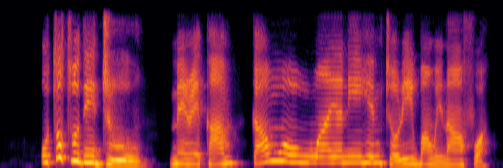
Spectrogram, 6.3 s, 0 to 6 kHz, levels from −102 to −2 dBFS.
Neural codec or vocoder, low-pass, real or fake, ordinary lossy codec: codec, 24 kHz, 1.2 kbps, DualCodec; 5.4 kHz; fake; none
